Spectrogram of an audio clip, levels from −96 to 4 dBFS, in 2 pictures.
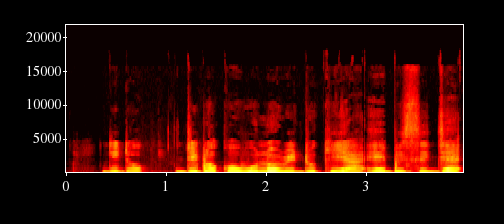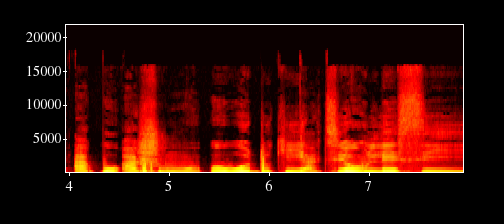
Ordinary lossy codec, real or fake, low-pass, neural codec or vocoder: AAC, 48 kbps; real; 19.8 kHz; none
